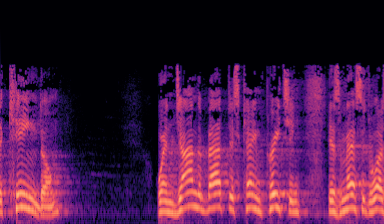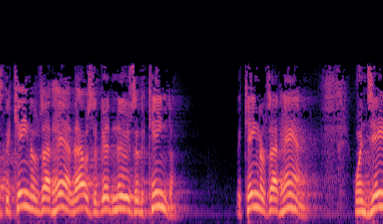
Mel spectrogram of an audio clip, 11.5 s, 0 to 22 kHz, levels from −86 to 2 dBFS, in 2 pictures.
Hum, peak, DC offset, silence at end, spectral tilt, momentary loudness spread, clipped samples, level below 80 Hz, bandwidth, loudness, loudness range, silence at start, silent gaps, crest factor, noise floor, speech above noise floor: none; -2 dBFS; under 0.1%; 0 s; -4.5 dB/octave; 12 LU; under 0.1%; -56 dBFS; 8 kHz; -17 LUFS; 4 LU; 0 s; none; 16 dB; -62 dBFS; 46 dB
